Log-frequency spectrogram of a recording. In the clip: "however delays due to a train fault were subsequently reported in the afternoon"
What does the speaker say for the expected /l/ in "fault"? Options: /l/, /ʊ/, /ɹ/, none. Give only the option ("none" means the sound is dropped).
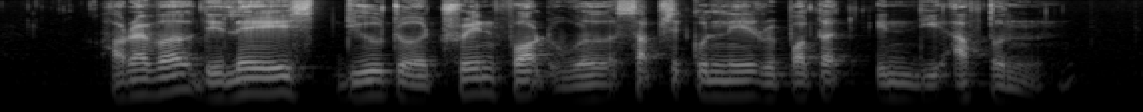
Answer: none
